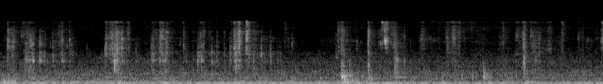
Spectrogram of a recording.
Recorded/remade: recorded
